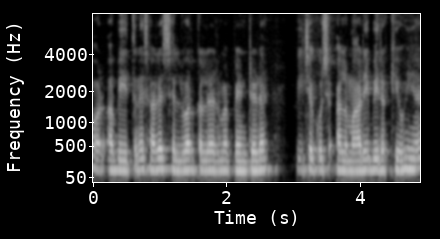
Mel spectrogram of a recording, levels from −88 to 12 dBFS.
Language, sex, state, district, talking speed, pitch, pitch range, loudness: Hindi, male, Bihar, West Champaran, 195 wpm, 140 Hz, 135-145 Hz, -17 LUFS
